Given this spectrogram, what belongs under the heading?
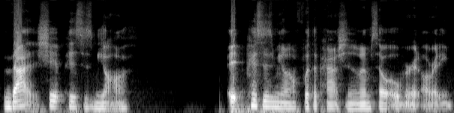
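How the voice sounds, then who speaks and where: This vlogger's gravelly, mid-range voice is congested and giving out as he cleans his bedroom and rants to camera at a moderate pace. He rambles emotionally, talking to himself with expressive swings. A phone on a stand under a ring light records him.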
